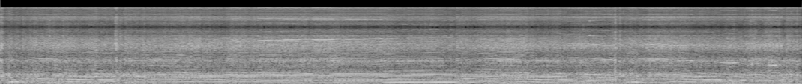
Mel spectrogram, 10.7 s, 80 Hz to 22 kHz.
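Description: Porsche 911 (997) flat-six engine under hard acceleration, its pitch climbing and then dropping back at each gear change, several times over.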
